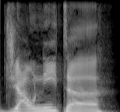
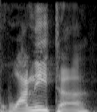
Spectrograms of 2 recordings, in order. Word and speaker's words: Juanita: It's not Jaunita Broaddrick, it's Juanita. It's spelled like Juanita.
